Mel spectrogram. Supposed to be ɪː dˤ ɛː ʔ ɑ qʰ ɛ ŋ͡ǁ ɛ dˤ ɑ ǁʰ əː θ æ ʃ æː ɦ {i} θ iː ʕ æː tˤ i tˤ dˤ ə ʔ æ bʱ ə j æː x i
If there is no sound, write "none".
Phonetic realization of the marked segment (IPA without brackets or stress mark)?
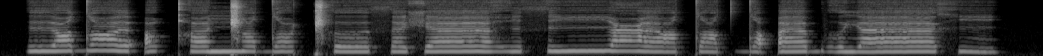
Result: i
